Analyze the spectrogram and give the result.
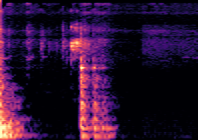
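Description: A hammer taps a wooden dowel into a drilled hole, producing two dull, low wooden knocks. The change in the tap's note signals the dowel is fully seated and tight in the hole.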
